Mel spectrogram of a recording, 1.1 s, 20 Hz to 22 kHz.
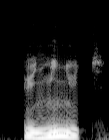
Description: Ääntäminen
Synonyymit seconde mn instant minute d'arc Ääntäminen France: IPA: /mi.nyt/ Haettu sana löytyi näillä lähdekielillä: ranska Käännös Substantiivit 1. minut Muut/tuntemattomat 2. hetk 3. moment Suku: f .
